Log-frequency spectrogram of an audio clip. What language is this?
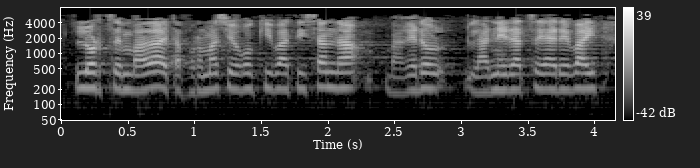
Basque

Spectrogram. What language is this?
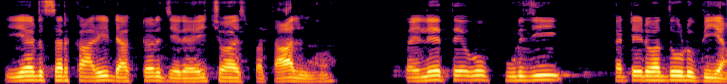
Maithili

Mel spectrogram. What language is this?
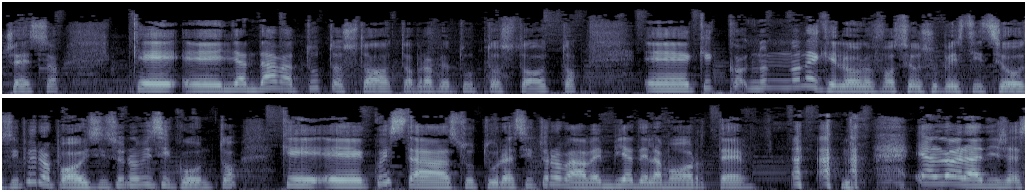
Italian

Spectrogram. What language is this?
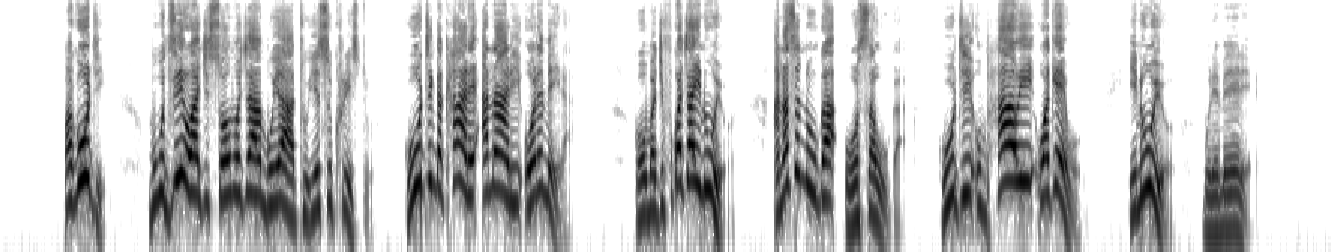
Nyanja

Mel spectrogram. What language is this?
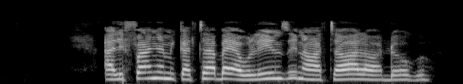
Swahili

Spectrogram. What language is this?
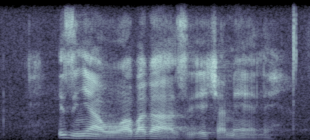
Zulu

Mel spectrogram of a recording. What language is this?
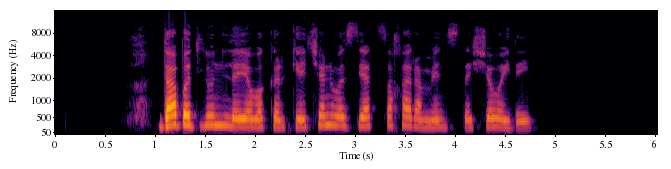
Pashto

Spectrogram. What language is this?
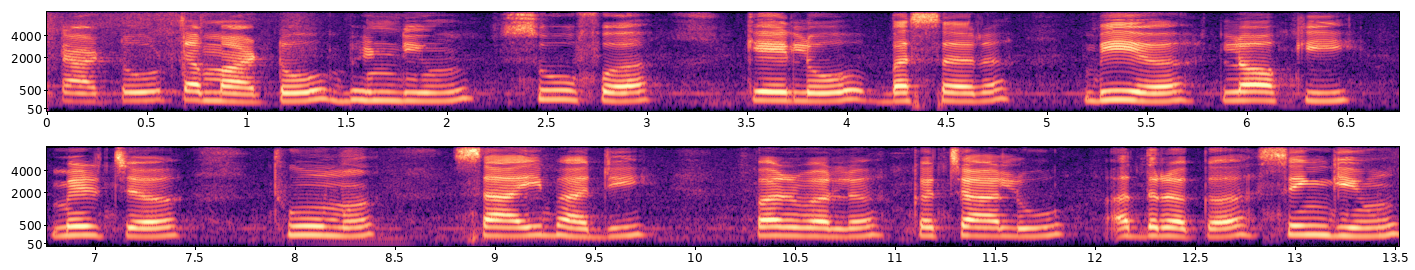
Sindhi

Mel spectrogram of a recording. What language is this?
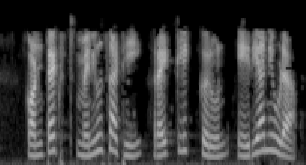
Marathi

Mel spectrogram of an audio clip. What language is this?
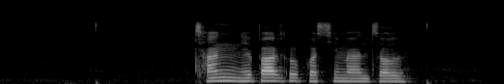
Nepali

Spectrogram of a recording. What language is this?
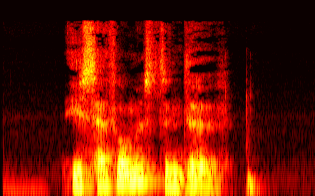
Kabyle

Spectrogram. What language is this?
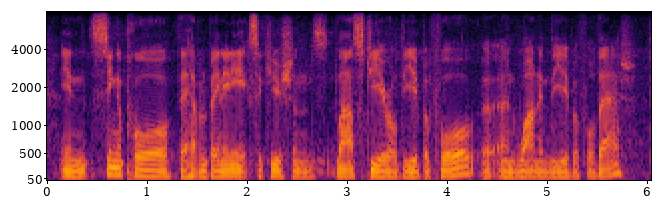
English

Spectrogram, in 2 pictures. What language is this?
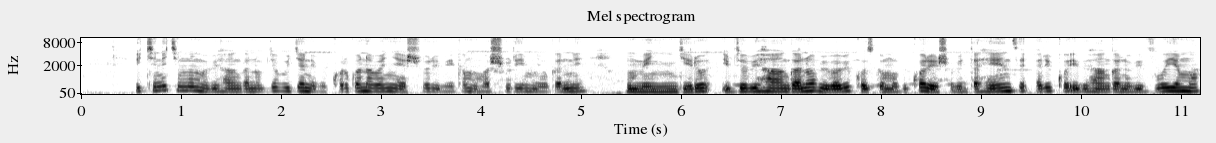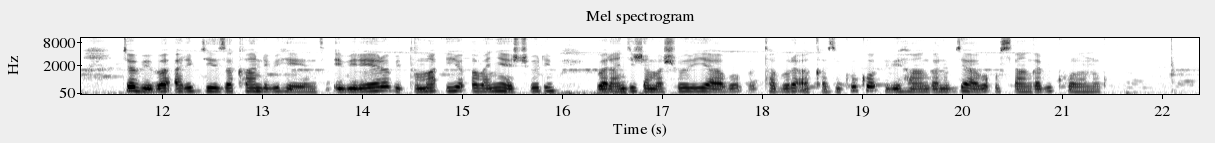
Kinyarwanda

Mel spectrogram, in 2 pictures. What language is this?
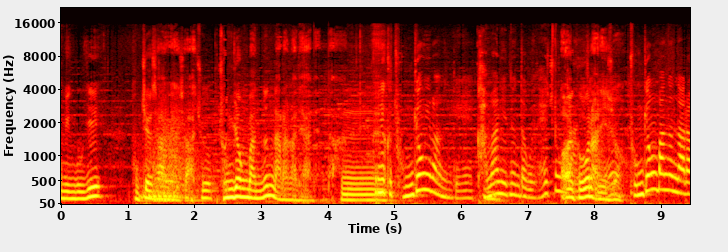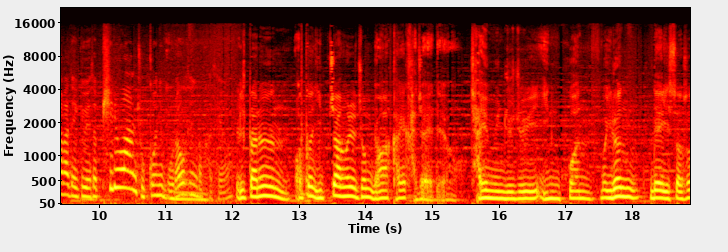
Korean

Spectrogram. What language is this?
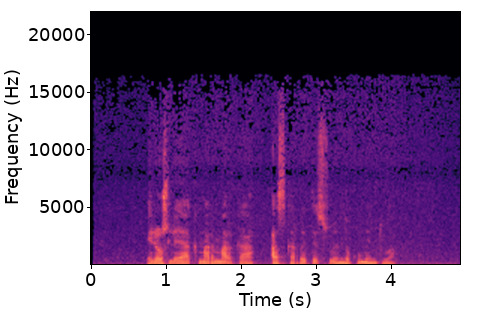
Basque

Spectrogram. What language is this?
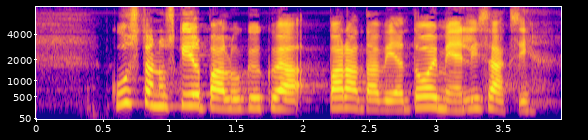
Finnish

